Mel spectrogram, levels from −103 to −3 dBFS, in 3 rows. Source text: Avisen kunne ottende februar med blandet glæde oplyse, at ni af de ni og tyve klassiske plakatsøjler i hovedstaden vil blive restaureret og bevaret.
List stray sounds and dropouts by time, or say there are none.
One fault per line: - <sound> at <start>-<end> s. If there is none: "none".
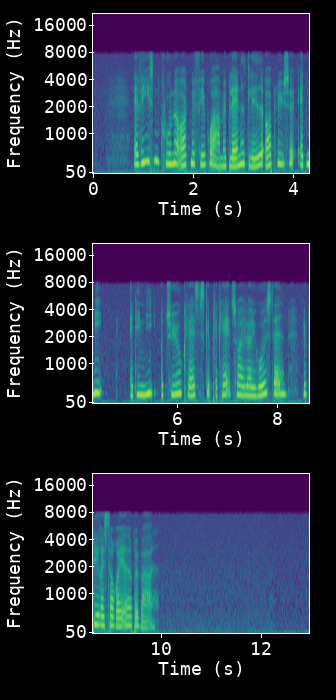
none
